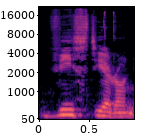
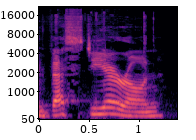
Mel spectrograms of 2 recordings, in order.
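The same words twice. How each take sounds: First: "vistieron" with I in the first syllable; stem-changed form. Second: "vestieron" with E in the first syllable; regular wrong form. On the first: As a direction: say "vistieron" as vis-TIE-ron, voice dropping. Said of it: "it's going to be". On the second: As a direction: say "vestieron" as ves-TIE-ron, no vowel change. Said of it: "you would normally wanna say". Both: Shown as a demonstration.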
